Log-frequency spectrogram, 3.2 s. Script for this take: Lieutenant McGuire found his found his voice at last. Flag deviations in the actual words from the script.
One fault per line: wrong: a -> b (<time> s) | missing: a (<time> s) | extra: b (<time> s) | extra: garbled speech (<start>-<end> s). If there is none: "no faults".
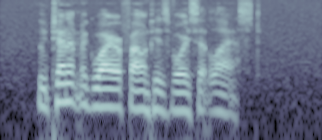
missing: found his (1.7 s)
